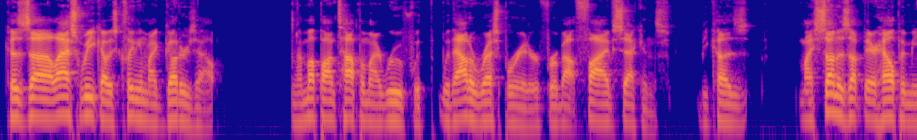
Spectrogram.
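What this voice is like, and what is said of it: Slightly raspy voice. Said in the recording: “My voice is a little bit raspy today.”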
